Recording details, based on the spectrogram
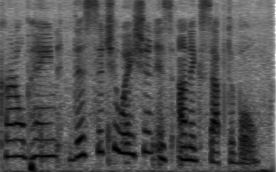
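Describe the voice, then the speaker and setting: A woman's voice: sits high, very animated, fairly quick, vocal fry, a bit bright, a little hiss or hum, exaggerated voice, low-quality recording. An actress playing an indignant, haughty woman supplier who complains and demands.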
